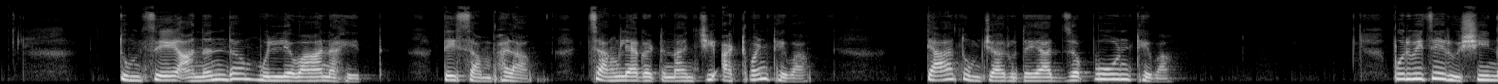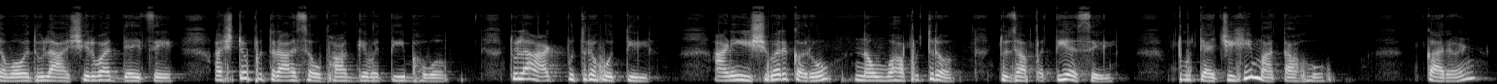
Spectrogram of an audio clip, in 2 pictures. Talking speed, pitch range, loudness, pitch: 80 wpm, 170-225 Hz, -15 LUFS, 185 Hz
